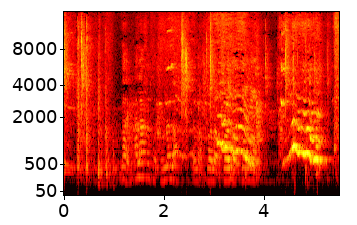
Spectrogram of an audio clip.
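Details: A pet dog named Rasta, hearing cat sounds from a speaker in a small room, gives quavering, sliding whimpers that grow louder toward the end, with Hebrew speech running underneath.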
